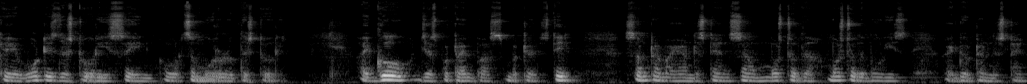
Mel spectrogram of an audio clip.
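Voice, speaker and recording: The speaker has an Indian accent and talks at a fairly quick pace. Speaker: YouTuber giving business lessons. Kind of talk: casual vlog talk. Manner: halting, with repetitions.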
